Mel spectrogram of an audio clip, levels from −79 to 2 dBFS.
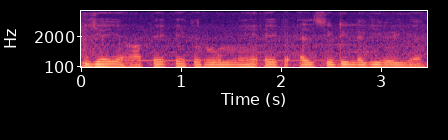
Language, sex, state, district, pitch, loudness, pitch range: Hindi, male, Uttar Pradesh, Shamli, 115 Hz, -16 LUFS, 110-120 Hz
